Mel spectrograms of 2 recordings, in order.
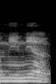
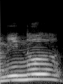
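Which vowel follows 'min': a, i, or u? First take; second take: i; u. First: The linking vowel after min is i. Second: The linking vowel after min is u. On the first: "tidak minil" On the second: "Tidak minul"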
